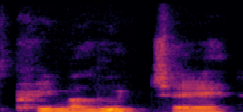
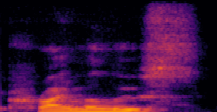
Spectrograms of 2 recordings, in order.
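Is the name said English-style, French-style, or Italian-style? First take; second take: Italian; English. First: The name is said with Italian pronunciation. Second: The name is said with English pronunciation. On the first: "founded by Italian members, so maybe it's" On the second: "If I were to say it like an English person"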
